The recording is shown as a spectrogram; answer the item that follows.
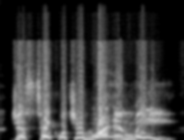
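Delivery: mock yelling, high-pitched. Retelling a woman who hears someone in the house: imitating someone yelling. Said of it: "she's yelling".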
